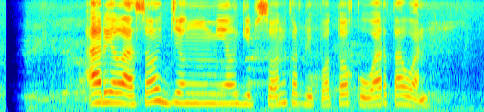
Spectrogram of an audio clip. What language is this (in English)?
Sundanese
